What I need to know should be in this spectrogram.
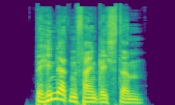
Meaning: strong dative masculine/neuter singular superlative degree of behindertenfeindlich
- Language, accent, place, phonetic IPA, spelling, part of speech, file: German, Germany, Berlin, [bəˈhɪndɐtn̩ˌfaɪ̯ntlɪçstəm], behindertenfeindlichstem, adjective, De-behindertenfeindlichstem.ogg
